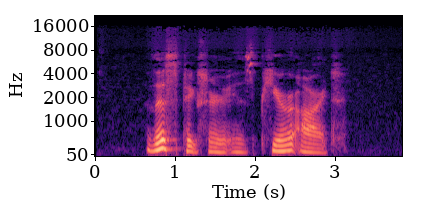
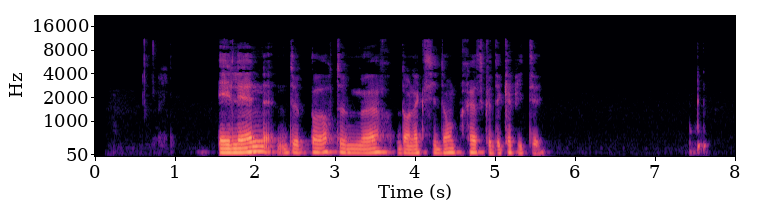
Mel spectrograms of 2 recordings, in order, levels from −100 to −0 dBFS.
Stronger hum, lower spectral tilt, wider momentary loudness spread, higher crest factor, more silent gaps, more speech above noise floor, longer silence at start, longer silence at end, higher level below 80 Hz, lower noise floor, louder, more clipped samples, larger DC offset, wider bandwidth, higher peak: neither; second, -6.5 dB/octave vs -8.5 dB/octave; second, 16 LU vs 19 LU; about the same, 22 dB vs 20 dB; neither; second, 46 dB vs 58 dB; second, 0.65 s vs 1.55 s; first, 0.8 s vs 0.35 s; second, -62 dBFS vs -56 dBFS; second, -69 dBFS vs -84 dBFS; first, -23 LUFS vs -27 LUFS; neither; neither; first, 15 kHz vs 10.5 kHz; first, -2 dBFS vs -8 dBFS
